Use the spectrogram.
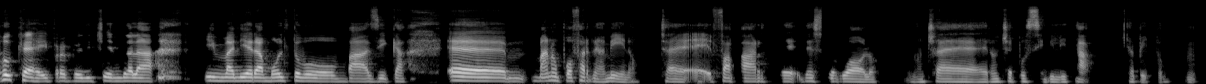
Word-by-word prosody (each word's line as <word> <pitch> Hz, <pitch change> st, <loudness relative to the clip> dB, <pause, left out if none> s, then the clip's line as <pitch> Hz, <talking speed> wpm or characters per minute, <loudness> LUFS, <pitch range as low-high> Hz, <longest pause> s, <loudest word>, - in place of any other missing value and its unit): okay, 190 Hz, -9 st, +5 dB
proprio 155 Hz, -1 st, -3 dB
dicendola 155 Hz, -1 st, +1 dB, 0.5 s
in 175 Hz, -2 st, +1 dB
maniera 165 Hz, 0 st, +5 dB
molto 155 Hz, -3 st, 0 dB
basica; 135 Hz, 0 st, -3 dB, 0.4 s
ehm, 165 Hz, -6 st, +6 dB
ma 160 Hz, 0 st, 0 dB
non 180 Hz, -2 st, -2 dB
può 160 Hz, -, -2 dB
farne 155 Hz, -4 st, -5 dB
a 120 Hz, -, -8 dB
meno, 120 Hz, -5 st, -6 dB, 0.2 s
cioè, 130 Hz, -3 st, -4 dB
ehm, -, -, -4 dB
fa -, -, -5 dB
parte 140 Hz, -1 st, -5 dB
del 150 Hz, -1 st, -8 dB
suo 140 Hz, +3 st, -7 dB
ruolo. 125 Hz, -4 st, -3 dB, 0.3 s
Non 120 Hz, 0 st, -14 dB
c'è 125 Hz, -3 st, -3 dB
non 130 Hz, -, -7 dB
c'è 135 Hz, +2 st, -6 dB
possibilità 120 Hz, -2 st, -5 dB, 0.3 s
capito, 120 Hz, -, -15 dB
mh. 110 Hz, -, -18 dB
145 Hz, 140 wpm, -23 LUFS, 130-160 Hz, 0.5 s, ehm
